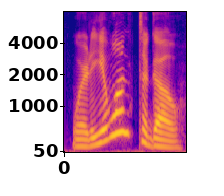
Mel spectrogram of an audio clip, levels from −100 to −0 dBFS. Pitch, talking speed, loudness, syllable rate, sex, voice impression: 225 Hz, 295 wpm, -16 LUFS, 6.5 syllables/s, female, slightly masculine, feminine, very gender-neutral, very adult-like, middle-aged, slightly thin, very tensed, powerful, very bright, very hard, very clear, very fluent, cool, slightly intellectual, refreshing, slightly sincere, slightly calm, slightly friendly, slightly reassuring, very unique, slightly elegant, wild, very lively, strict, intense, sharp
